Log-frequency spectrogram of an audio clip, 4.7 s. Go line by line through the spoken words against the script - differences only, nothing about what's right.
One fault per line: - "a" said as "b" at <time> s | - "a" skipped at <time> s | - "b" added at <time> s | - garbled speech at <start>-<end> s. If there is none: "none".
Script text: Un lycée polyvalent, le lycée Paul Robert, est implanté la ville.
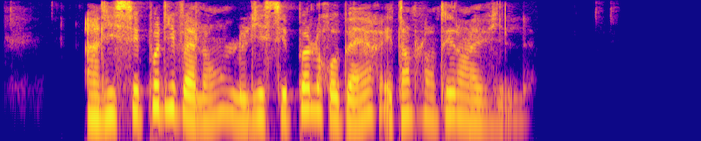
- "dans" added at 3.0 s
